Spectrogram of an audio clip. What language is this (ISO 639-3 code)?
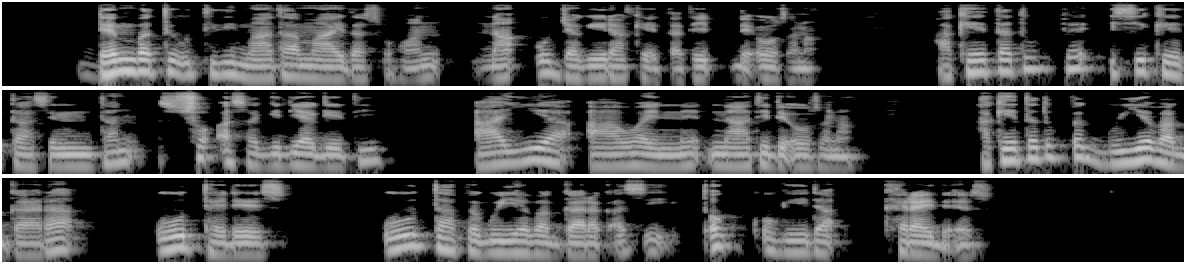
wal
